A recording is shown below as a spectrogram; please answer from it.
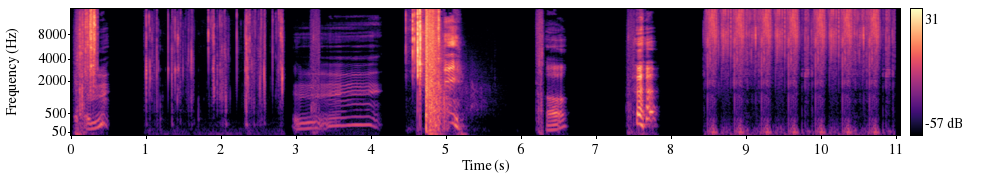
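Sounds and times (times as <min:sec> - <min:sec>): cartoon crunches and clicks: 0:00.0 - 0:03.0, 0:04.5 - 0:05.0, 0:08.4 - 0:11.0
low groaning voice: 0:00.2 - 0:00.5, 0:03.0 - 0:04.2, 0:06.2 - 0:06.7.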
